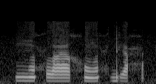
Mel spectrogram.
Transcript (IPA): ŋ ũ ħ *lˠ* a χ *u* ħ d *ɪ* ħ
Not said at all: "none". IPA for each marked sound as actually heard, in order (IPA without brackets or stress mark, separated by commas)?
lˠ, ũ, ɪ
